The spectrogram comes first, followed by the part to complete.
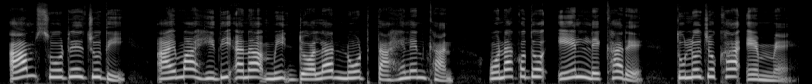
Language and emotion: Santali, neutral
